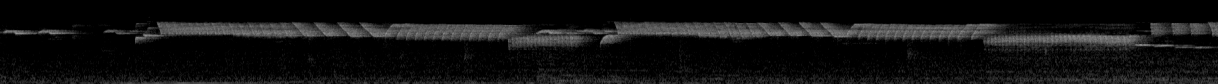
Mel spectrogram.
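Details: Pet canary singing in duet, a continuous high rolling song of rapid trills and buzzy tours that shift pitch in steps, with brief descending sweeps, after a short quieter start.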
